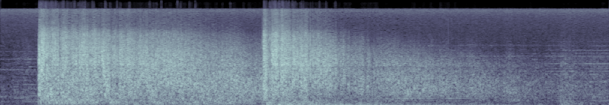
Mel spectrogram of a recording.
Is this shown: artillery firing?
yes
